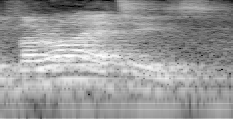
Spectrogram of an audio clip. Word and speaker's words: varieties: Yeah, so we have like an I, so it's a long I sound. So it's an sound, and then T's. Yeah, like tea, like varieties.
